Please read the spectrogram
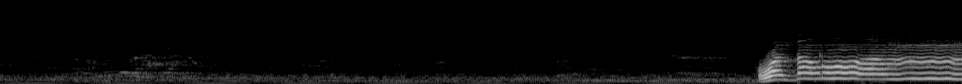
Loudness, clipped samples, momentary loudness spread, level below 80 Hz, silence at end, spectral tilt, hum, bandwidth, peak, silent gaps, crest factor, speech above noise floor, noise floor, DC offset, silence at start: -23 LUFS; under 0.1%; 18 LU; -66 dBFS; 0 s; -11 dB/octave; none; 4.4 kHz; -8 dBFS; none; 22 dB; 34 dB; -57 dBFS; under 0.1%; 1.25 s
